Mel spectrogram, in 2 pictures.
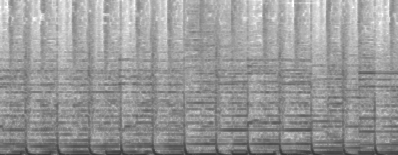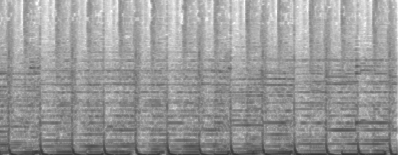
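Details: Loud electronic dance music with a steady pounding beat and bright synth layers fills the whole recording.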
